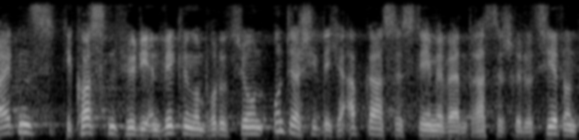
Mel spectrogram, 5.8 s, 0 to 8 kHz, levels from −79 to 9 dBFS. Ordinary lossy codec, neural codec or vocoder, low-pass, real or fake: Opus, 24 kbps; none; 7.2 kHz; real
